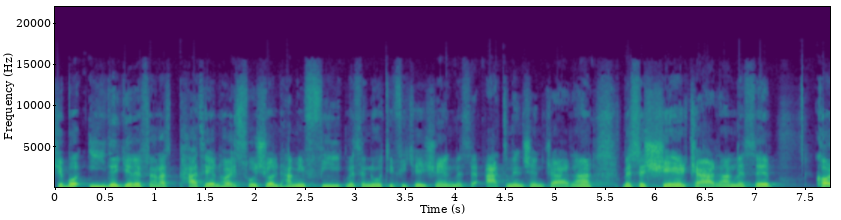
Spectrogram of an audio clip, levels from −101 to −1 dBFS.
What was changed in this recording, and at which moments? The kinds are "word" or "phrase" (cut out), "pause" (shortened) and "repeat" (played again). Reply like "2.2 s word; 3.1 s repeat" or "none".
2.2 s phrase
